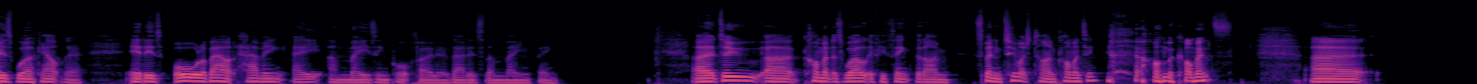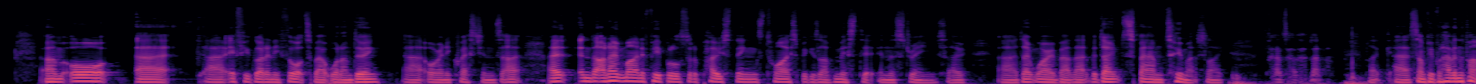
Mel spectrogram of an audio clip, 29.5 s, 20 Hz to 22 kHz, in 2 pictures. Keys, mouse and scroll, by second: 5.0-8.0 middle drag.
